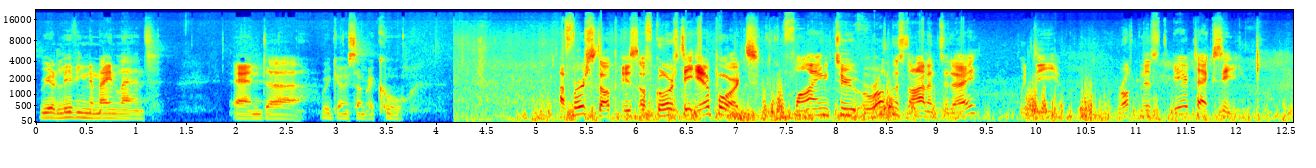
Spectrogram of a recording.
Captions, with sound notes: we are leaving the mainland. And we're going somewhere cool. (airplane roaring) Our first stop is of course the airport, flying to Rottnest Island today, with the Rottnest Air Taxi.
